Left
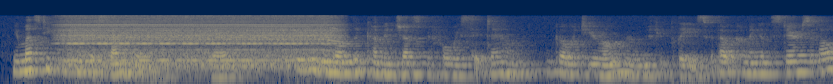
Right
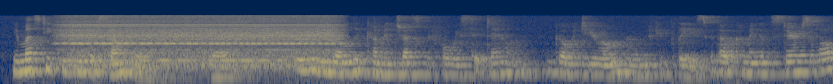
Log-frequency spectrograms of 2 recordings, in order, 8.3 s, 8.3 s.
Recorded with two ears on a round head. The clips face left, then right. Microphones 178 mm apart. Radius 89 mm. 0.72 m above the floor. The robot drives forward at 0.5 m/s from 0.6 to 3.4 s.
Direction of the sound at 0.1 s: 5° right (ahead or behind).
